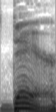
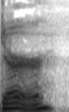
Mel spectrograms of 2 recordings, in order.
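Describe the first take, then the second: First: The word sounds like 'dare'. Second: The word sounds like 'dur'. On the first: The speaker calls it right. "It's dare" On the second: The speaker calls it wrong. "It's not der"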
